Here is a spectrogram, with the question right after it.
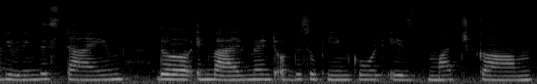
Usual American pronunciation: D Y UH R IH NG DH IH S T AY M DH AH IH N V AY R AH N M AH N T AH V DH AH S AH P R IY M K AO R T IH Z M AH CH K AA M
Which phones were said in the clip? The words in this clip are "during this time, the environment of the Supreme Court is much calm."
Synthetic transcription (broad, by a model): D Y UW R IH NG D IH S T AY M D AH IH N V AY R AH N M AH N T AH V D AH S AH P R IY M K AO R T IH Z M AH CH K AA M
